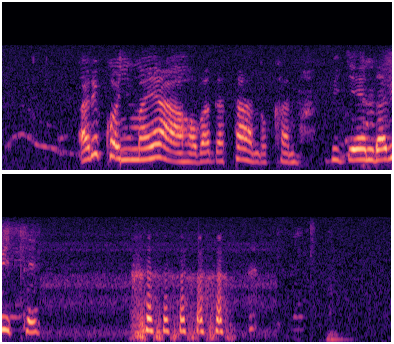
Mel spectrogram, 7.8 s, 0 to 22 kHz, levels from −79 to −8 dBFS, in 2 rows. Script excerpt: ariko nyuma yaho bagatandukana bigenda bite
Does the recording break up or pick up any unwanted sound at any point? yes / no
yes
